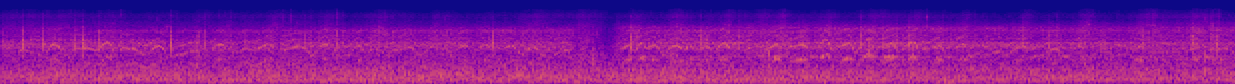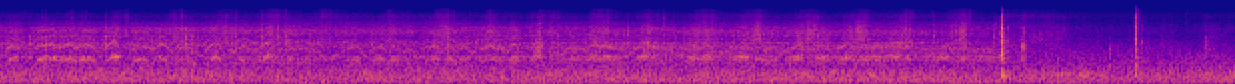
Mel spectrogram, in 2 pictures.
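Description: Fishing reel whining steadily as its handle is cranked to retrieve a lure, with a short break about four and a half seconds in. The whine stops near the end, followed by two sharp clicks.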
